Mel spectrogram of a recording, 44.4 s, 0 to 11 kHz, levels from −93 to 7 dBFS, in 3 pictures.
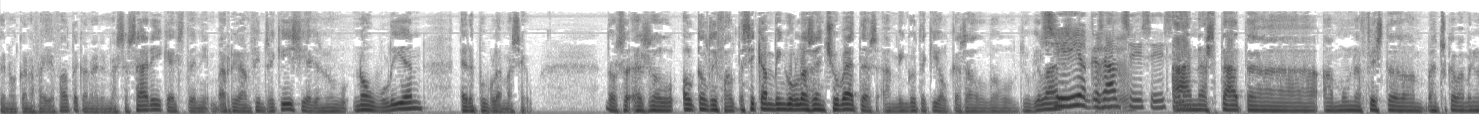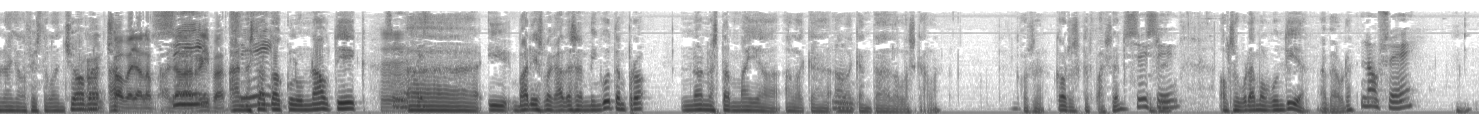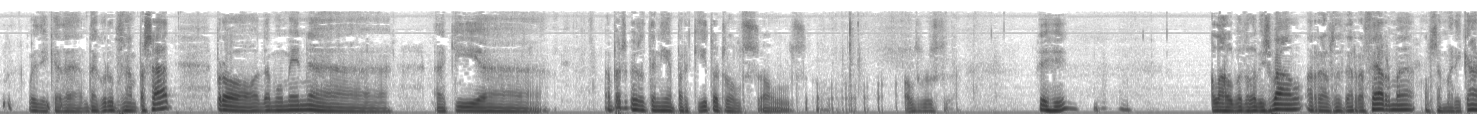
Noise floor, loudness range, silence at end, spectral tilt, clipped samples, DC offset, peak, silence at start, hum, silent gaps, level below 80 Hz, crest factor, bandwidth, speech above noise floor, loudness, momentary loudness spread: -49 dBFS; 9 LU; 0 s; -6 dB/octave; under 0.1%; under 0.1%; -4 dBFS; 0 s; none; none; -42 dBFS; 18 dB; 8 kHz; 28 dB; -22 LUFS; 14 LU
